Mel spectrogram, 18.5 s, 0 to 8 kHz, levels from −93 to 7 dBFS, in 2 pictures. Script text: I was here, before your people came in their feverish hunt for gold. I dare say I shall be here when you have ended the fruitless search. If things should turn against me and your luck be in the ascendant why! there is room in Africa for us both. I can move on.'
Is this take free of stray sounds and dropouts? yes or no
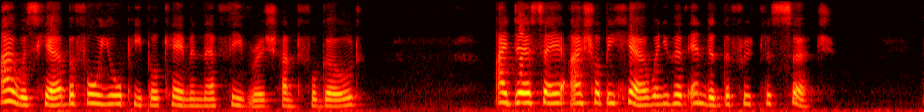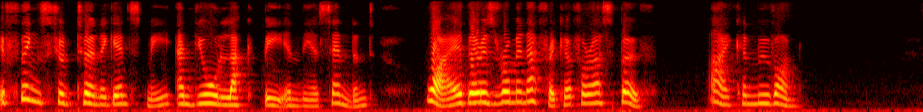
yes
